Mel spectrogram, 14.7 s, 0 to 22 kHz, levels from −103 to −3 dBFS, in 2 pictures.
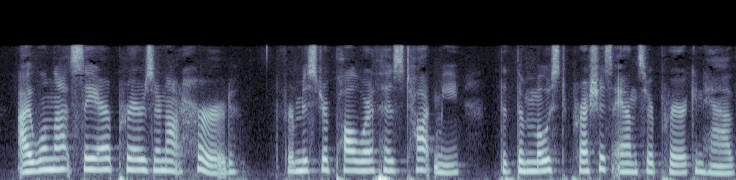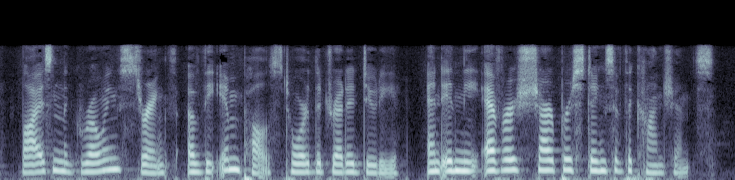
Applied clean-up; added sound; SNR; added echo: none; none; none; none.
